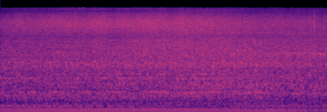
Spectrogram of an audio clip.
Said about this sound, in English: While much of the rest of the world is shut down, the scene of the future dome is alive with activity, with bulldozers, dump trucks, and backhoes moving and smoothing the earth.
